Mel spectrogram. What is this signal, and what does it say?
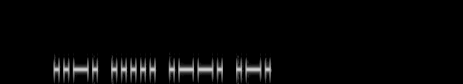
Morse code, heard as a keyed tone, about 25 wpm, 700 Hz. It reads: F5PR
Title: DXCC-100 Call Signs - 4 Characters - Repeated 3x - 25wpm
